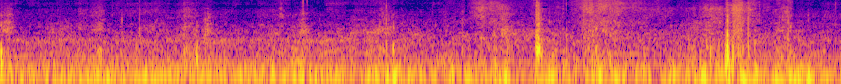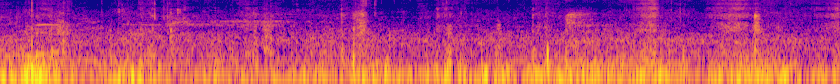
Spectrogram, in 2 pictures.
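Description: Footsteps crunch and scuff on the ground.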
